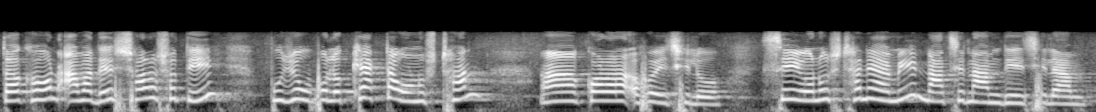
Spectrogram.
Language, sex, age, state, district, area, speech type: Bengali, female, 30-45, West Bengal, Murshidabad, rural, spontaneous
